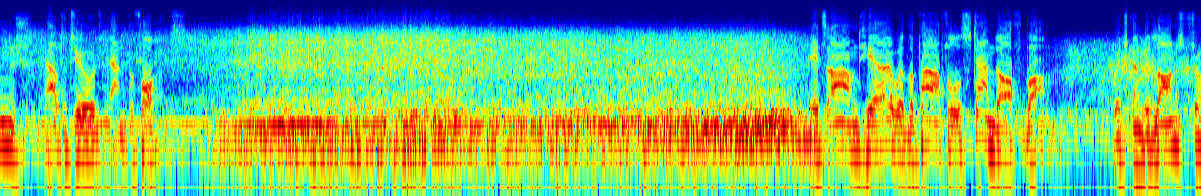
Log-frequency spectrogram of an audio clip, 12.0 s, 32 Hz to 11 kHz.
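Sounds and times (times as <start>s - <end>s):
jet bomber flying over: 0.0s - 12.0s.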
